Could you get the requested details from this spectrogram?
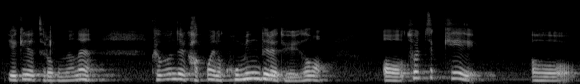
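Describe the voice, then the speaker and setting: A woman's voice: mid-range voice, darkish tone. A woman in her thirties, an author and writing teacher, giving a candid, reflective talk and explaining with everyday examples. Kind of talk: lecture talk.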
